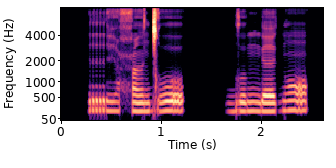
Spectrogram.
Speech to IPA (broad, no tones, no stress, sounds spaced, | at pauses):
r e̤ ħ ə̃ ɡ͡ǀ o | ɡ ʊ ŋ ɛ ɡ ɔ̃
